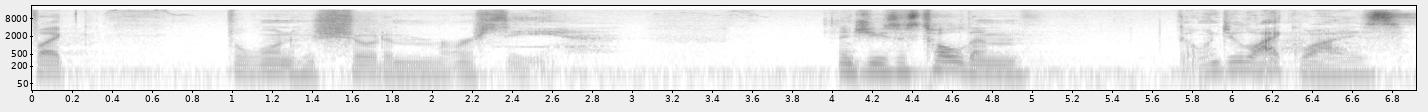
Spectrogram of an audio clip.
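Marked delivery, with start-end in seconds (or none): 0.0-2.5 put-on speech through gritted teeth, much lower, quieter. Retelling the Good Samaritan parable, voicing the man's reluctant answer through gritted teeth. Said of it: "saying it through gritted teeth".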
